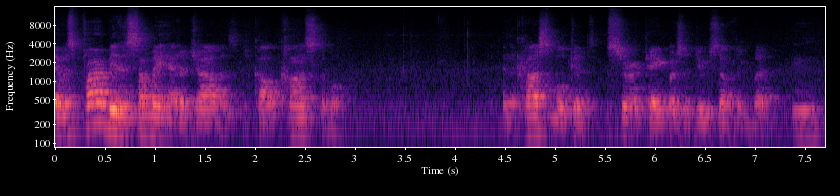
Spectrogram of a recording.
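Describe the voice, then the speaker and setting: Noticeable background noise runs under this recording. A man speaks at a fairly quick pace with an American accent. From Cape Cod, Massachusetts. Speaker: oral history interviewee. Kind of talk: interview answer.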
